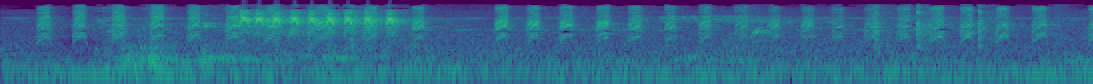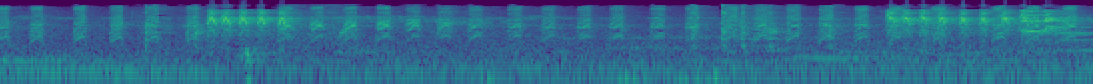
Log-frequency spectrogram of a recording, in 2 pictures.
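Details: Harsh, rough calling of a mountain spiderhunter paired with a banana spiderhunter: fast trains of piercing high chips, interrupted three times by louder, tighter rattling bursts, with short pauses between runs.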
